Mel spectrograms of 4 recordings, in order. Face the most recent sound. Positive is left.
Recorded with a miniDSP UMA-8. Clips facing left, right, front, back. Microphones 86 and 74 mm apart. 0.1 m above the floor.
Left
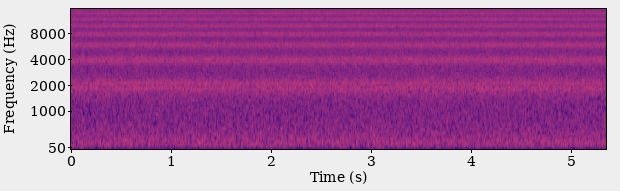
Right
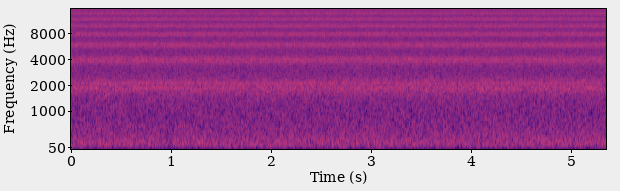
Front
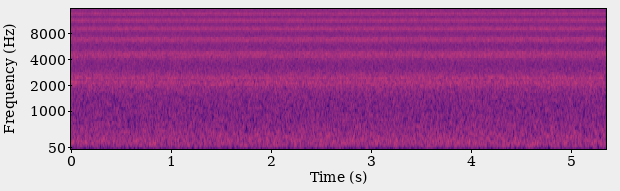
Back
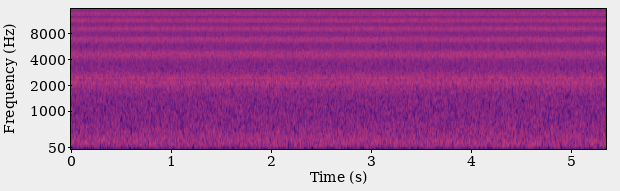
No sound to turn to.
